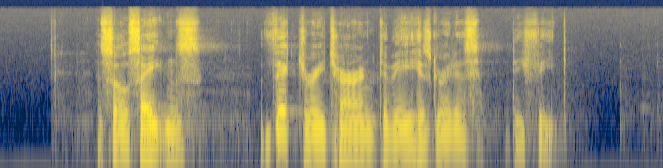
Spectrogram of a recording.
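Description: An elderly man speaks calmly into a microphone in an echoing hall.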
